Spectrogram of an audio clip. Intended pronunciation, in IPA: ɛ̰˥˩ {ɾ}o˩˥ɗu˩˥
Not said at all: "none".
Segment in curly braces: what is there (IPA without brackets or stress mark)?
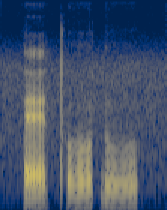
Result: tʼ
